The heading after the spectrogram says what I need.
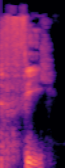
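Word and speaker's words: φ: row Theta and Fe so here this is pronounced as row this is Theta and this notation is Fe now the descriptions for each component in the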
